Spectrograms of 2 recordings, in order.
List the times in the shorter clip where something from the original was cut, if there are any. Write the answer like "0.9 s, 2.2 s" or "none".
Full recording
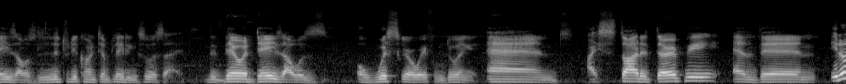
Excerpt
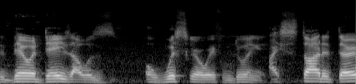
2.6 s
